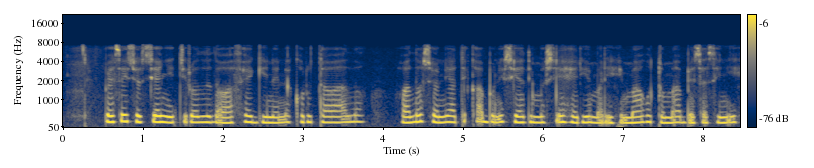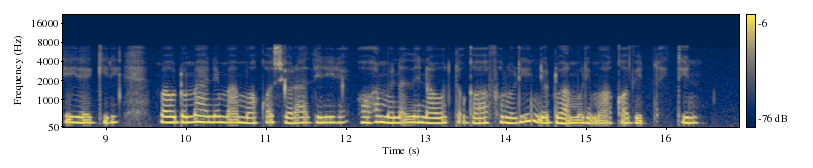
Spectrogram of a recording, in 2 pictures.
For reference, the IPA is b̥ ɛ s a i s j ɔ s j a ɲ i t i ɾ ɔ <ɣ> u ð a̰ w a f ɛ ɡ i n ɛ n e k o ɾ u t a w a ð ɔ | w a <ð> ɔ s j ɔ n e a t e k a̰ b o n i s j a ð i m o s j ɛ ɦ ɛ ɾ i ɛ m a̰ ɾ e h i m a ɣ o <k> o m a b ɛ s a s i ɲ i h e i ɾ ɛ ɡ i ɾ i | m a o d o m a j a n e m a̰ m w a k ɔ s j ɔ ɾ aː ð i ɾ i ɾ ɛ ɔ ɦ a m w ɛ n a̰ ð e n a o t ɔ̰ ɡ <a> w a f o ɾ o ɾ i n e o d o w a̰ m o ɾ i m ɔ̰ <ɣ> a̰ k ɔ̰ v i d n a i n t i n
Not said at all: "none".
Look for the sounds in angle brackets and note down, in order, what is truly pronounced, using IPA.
ð, ð, t, a, w

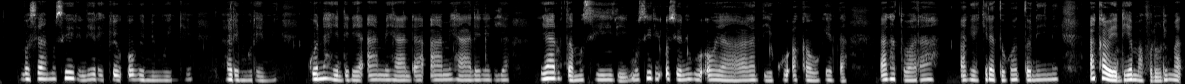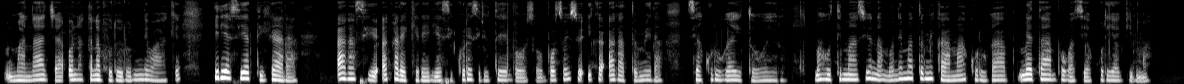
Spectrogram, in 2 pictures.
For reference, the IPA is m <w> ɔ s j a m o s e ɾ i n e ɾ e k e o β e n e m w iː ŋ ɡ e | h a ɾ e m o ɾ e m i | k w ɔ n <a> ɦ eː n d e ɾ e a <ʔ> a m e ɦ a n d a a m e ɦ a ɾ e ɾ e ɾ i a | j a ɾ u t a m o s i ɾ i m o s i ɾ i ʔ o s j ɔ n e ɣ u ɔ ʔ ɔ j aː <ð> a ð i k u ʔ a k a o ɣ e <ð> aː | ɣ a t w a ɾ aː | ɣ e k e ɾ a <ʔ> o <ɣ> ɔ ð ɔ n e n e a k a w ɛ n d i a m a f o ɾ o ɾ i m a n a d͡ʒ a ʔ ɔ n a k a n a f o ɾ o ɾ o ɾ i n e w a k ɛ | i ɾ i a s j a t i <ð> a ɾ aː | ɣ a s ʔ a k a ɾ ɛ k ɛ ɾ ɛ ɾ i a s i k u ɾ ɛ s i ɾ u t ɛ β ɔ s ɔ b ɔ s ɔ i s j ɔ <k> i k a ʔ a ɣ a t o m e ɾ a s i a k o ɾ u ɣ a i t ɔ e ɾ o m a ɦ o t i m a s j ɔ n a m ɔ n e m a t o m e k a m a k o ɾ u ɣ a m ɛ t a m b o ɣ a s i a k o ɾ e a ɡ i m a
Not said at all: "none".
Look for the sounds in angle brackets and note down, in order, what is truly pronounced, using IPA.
b, a, ʔ, ɣ, ð, t, ɣ, ɣ, ʔ

